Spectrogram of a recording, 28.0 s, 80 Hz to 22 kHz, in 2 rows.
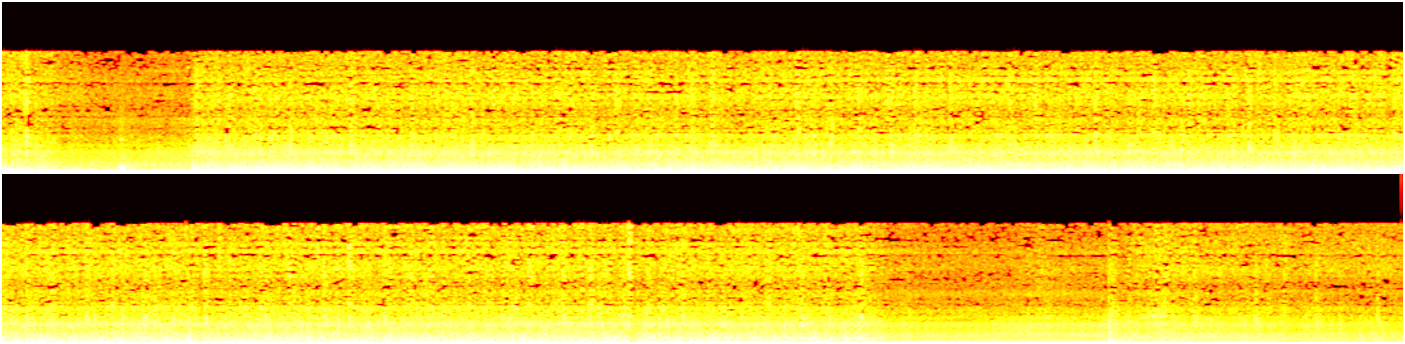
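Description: Sonalika 740 tractor engine running steadily while the tractor-drawn straw baler it drives works through the field, a dense mechanical din. A single sharp knock comes about a second in, and the noise eases a little near the end.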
